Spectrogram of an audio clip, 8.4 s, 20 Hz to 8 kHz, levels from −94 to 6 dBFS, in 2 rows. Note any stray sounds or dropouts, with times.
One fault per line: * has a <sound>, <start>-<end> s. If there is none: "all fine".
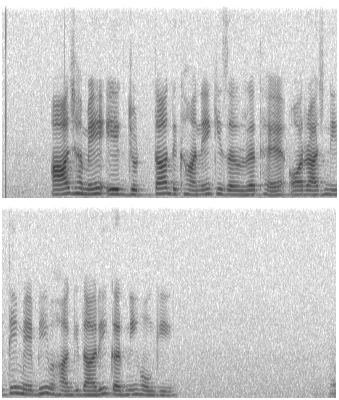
all fine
